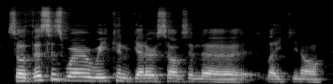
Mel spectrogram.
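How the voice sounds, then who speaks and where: A man's voice: on the high side, moderate pace, dark tone. A man hosting a spiritual question-and-answer livestream, explaining in a loose, rambling way and acting out little anecdotes. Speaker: spiritual teacher hosting a Q&A show. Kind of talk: casual livestream talk.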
